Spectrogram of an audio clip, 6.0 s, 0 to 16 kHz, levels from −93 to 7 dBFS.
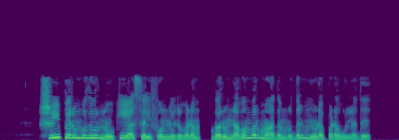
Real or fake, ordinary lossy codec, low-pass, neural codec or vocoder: real; MP3, 48 kbps; 7.2 kHz; none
